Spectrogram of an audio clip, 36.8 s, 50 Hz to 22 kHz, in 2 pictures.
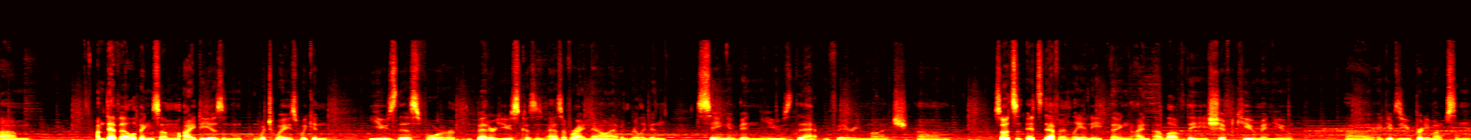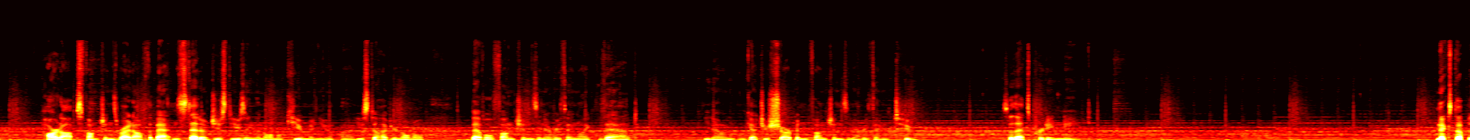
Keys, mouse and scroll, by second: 7.6 ctrl+z, 8.2 ctrl+z, 8.6 ctrl+z, 9.9-11.0 scroll up 1, 11.0 click, 11.5 h, 11.9 scroll down 1, 12.2 middle click, 13.0 click, 13.4-13.7 scroll up 2, 14.0 shift+middle click, 14.2 middle click, 14.8 shift+q, 17.6 shift+q, 25.9 shift+q, 27.5-28.3 typing, 30.8 middle click, 32.1 x, 36.3 middle click.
